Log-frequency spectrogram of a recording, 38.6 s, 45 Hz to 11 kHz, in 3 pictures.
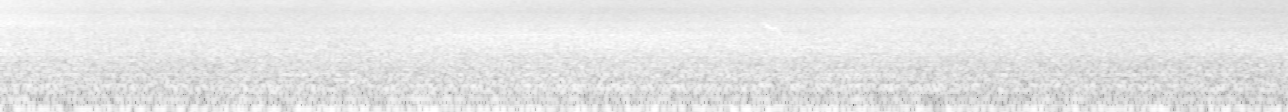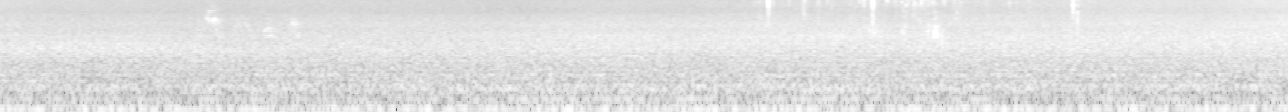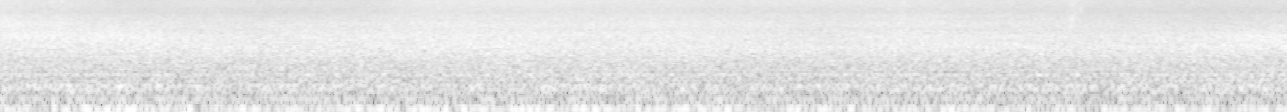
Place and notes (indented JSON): {
  "title": "Jinning Township, Kinmen County - Birds singing and wind",
  "date": "2014-11-03 08:15:00",
  "description": "Birds singing, Wind, In the woods\nZoom H2n MS+XY",
  "latitude": "24.48",
  "longitude": "118.32",
  "altitude": "19",
  "timezone": "Asia/Taipei"
}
